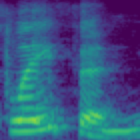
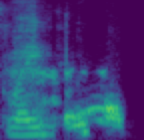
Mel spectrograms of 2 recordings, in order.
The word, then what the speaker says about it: Lathan: It's Lathan. Yeah, Yes. it's Lathan. I'm a little traumatized by words that have the TH in the middle because in the Bronx, we always used to pronounce TH words with has a D.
